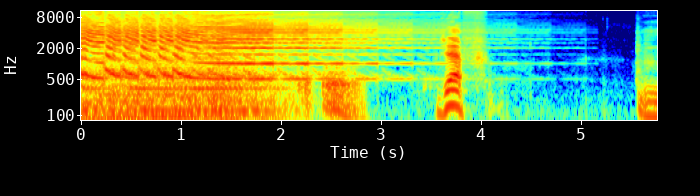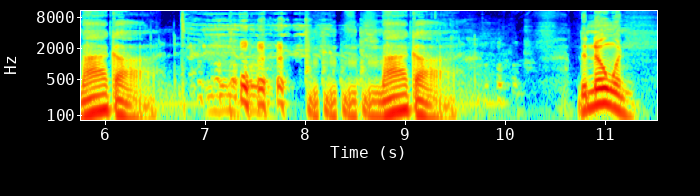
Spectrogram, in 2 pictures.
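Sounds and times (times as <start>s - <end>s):
air horn blaring: 0.0s - 4.7s
speech: 3.6s - 4.1s, 5.6s - 6.6s, 7.2s - 9.6s, 10.8s - 11.4s
laughter: 6.8s - 8.7s.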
